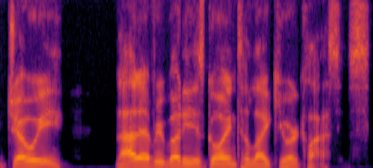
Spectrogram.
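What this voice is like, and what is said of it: Heavy Ukrainian accent. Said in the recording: “very heavy Ukrainian accent.”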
